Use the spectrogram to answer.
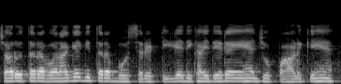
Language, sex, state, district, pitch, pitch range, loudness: Hindi, male, Uttar Pradesh, Shamli, 145 Hz, 140-150 Hz, -18 LUFS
